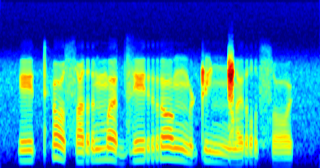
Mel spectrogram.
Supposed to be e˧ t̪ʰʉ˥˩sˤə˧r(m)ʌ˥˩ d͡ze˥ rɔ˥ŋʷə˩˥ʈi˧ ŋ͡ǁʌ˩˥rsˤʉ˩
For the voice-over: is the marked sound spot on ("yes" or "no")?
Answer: yes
